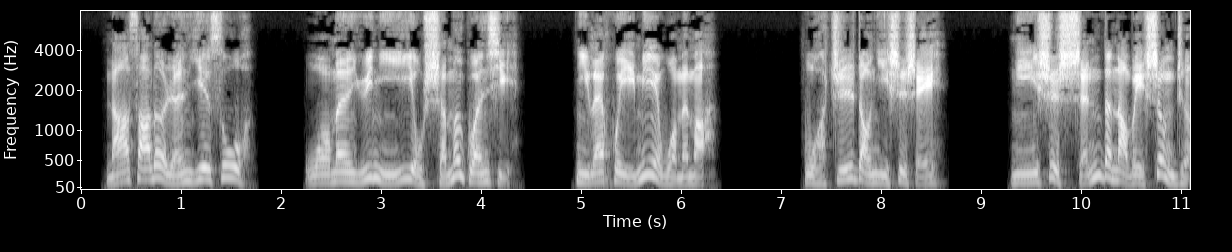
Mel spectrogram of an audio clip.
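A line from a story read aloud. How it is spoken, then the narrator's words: Possessed man crying out. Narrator (Chinese): 一个被巫灵附身的人喊叫，说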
